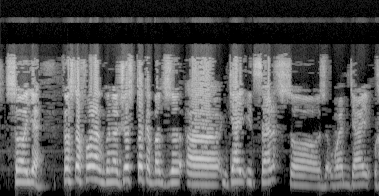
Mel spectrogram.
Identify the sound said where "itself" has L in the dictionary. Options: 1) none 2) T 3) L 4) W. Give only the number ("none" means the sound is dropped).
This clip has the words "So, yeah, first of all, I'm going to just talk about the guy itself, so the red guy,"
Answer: 3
